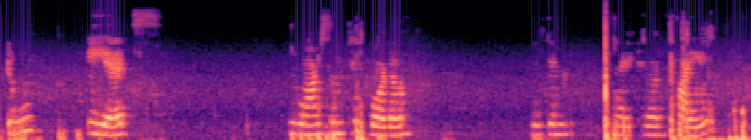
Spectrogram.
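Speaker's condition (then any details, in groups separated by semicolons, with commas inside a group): No condition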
